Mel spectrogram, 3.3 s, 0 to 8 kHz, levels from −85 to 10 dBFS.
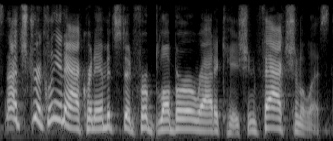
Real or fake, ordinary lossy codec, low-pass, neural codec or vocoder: real; MP3, 64 kbps; 7.2 kHz; none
